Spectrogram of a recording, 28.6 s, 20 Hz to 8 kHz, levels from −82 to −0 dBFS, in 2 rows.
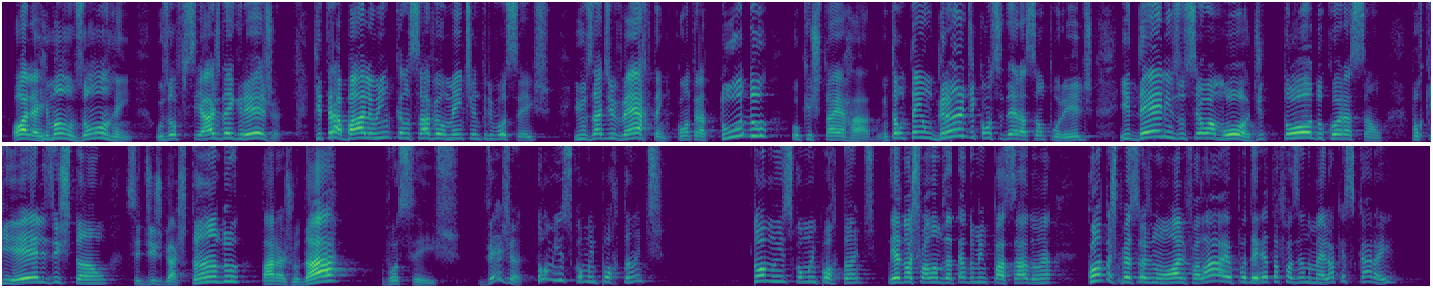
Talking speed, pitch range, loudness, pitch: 160 wpm, 225-290 Hz, -29 LUFS, 260 Hz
